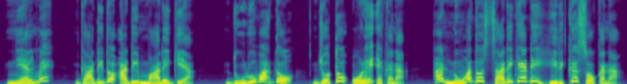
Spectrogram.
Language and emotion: Santali, disgusted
